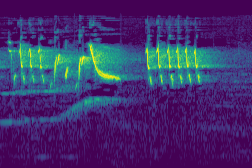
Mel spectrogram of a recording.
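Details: European goldfinch singing loudly: a rapid twittering burst of high, tinkling chirps and a sharp downslurred note, a short pause, then a second quick run of bright repeated notes.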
